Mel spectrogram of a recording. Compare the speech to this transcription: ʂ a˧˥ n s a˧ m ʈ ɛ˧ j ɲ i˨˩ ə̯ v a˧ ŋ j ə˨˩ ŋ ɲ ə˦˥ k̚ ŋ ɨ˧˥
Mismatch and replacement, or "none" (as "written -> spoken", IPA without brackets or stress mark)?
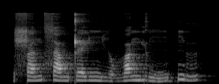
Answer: none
